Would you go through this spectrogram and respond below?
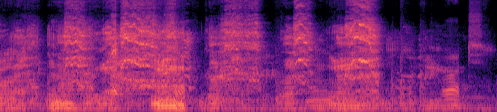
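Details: Pigs clamouring for feed: loud rasping squeals in repeated bursts, mixed with lower grunting and what sounds like a voice, ending in a thinner, fading squeal.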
